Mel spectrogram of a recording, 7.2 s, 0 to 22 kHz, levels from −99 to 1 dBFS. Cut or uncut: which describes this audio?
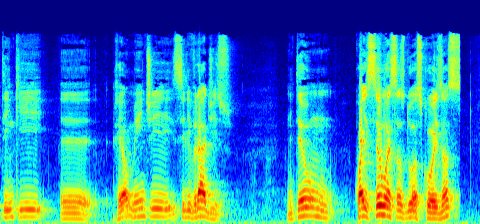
uncut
